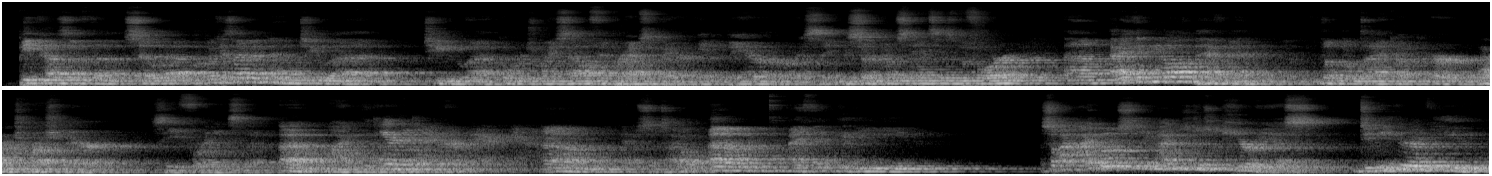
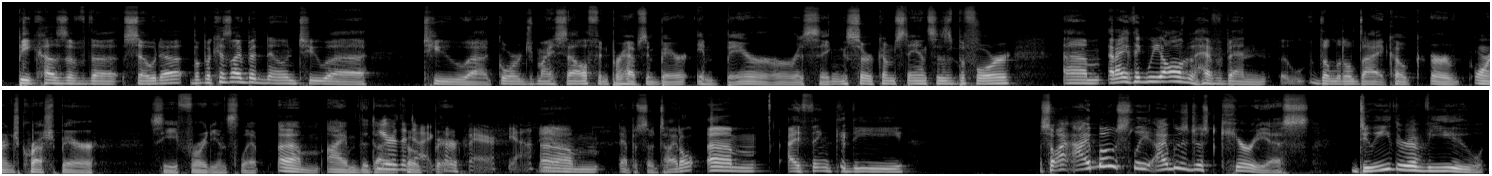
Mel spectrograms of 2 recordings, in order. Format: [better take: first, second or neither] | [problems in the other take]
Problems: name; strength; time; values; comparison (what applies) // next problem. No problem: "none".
second | off-mic speech; far // room echo; strong; dies away in 2.2 s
